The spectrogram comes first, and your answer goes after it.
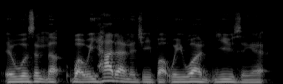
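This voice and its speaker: A teenage man from the UK, a guest on a podcast, talking casually with lots of ums, his voice a little croaky from shouting. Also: mid-range voice, quick pace. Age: teens. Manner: relaxed, many ums, recounting matches. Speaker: guest player.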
